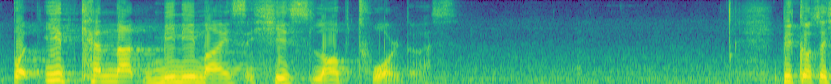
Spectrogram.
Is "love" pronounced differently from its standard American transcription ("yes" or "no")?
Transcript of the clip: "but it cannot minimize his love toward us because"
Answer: yes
